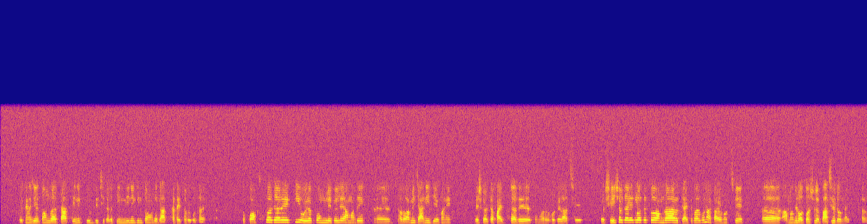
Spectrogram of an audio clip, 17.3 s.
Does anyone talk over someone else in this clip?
No

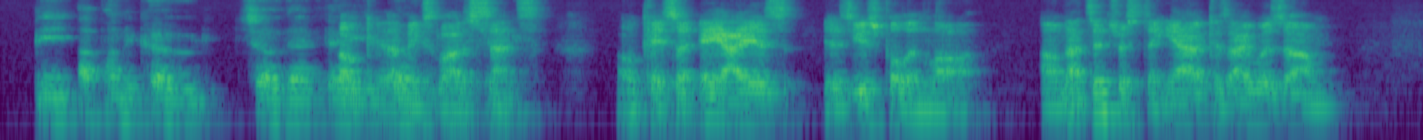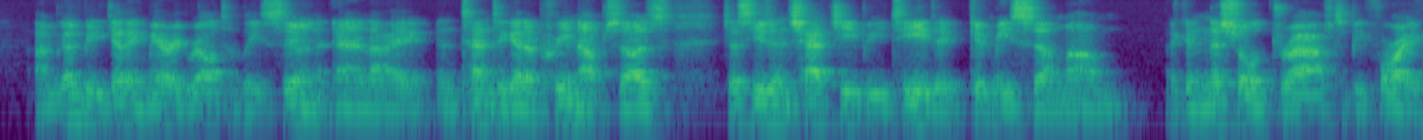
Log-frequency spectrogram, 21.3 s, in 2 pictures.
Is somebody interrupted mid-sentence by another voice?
Yes, from 2.5 s

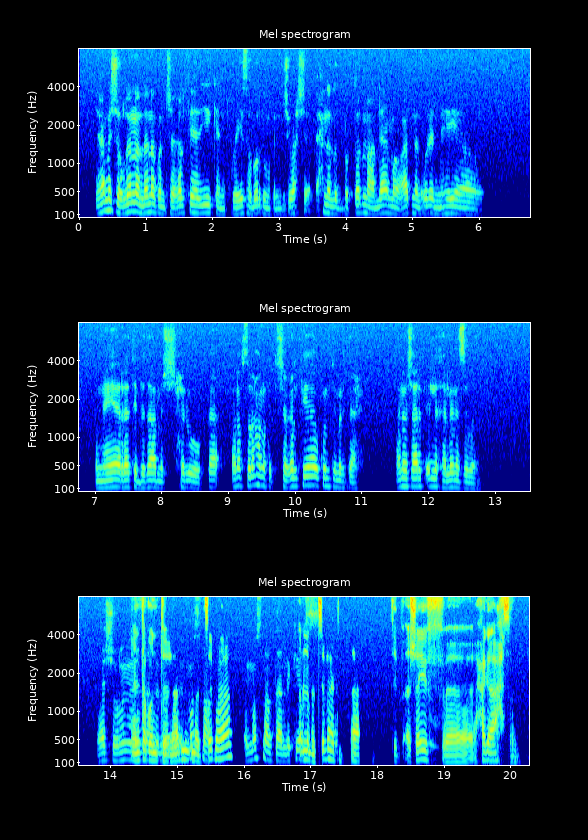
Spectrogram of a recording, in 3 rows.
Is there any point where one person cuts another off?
Yes, from 14.3 s

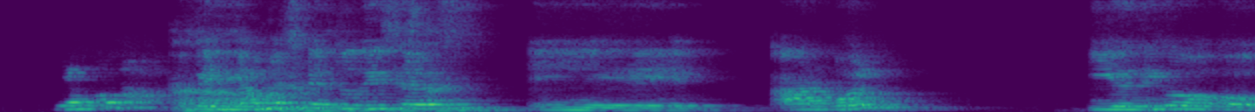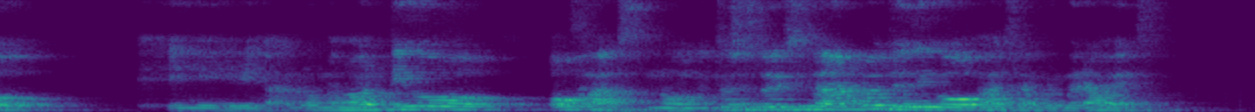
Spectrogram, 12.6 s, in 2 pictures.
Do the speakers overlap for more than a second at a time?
Yes, from 0.8 s

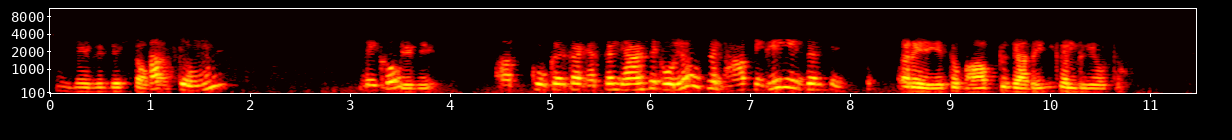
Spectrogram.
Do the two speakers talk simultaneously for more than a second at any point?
No

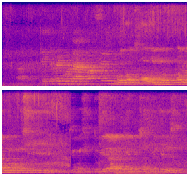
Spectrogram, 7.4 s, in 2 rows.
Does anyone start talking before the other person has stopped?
No

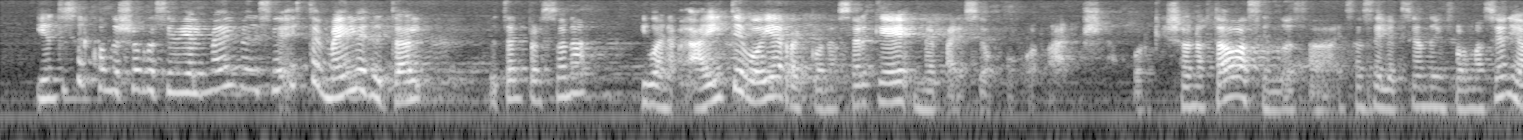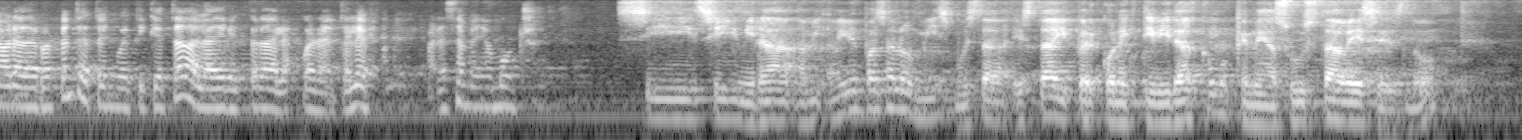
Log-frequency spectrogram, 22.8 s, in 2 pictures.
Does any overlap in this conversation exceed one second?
No

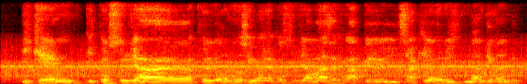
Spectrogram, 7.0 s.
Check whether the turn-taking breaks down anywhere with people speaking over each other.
No

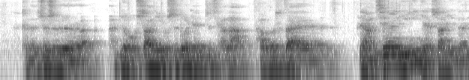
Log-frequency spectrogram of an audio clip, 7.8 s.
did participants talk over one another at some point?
No

